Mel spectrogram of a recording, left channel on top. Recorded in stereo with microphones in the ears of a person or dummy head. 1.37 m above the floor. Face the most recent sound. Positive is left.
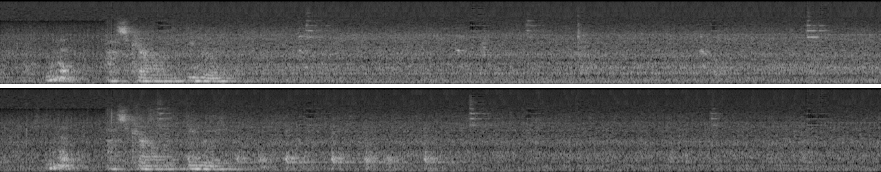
turn(degrees=5)  # may be behind; listen again after turning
